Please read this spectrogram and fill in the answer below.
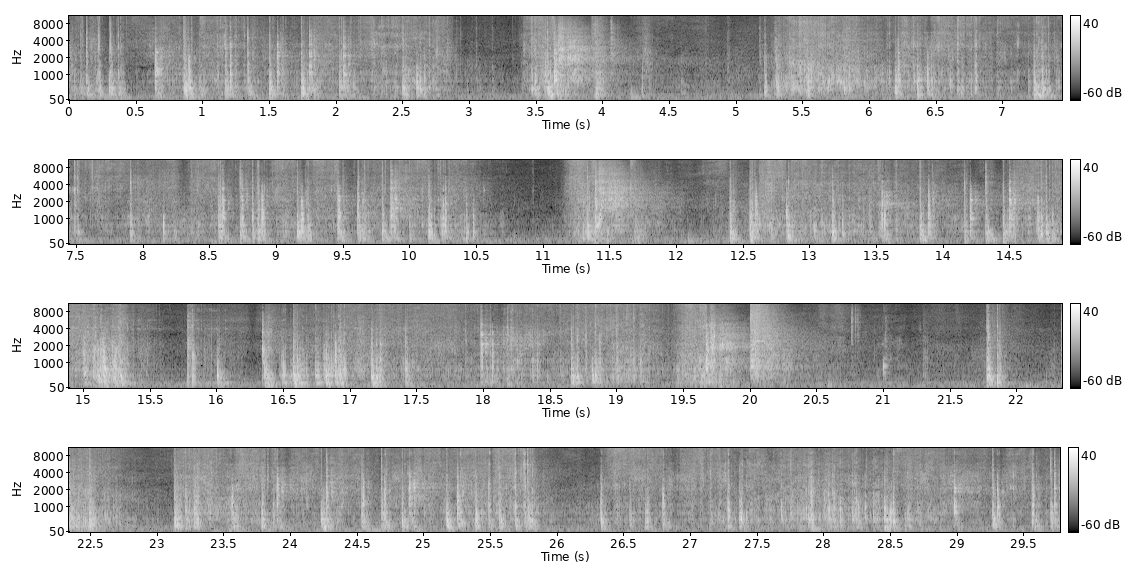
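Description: Repeated hockey shots with a Total One NXG composite stick on outdoor ice: the blade scraping and slapping the ice, pucks cracking off the stick and clattering against the net and frame, in bursts with short quieter gaps between shots.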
